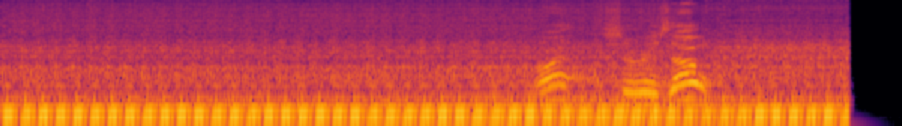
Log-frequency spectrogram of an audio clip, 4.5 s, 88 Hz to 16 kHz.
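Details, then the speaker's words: 2019 Kawasaki ER6/Z650 auction bike of unknown engine history, briefly warmed up: even, regular pulses around four per second with no stumbling or rattles; a smooth, healthy-sounding twin at idle. "wow so it's all that crud in the sock crime but that's really good news it sounds really good"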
